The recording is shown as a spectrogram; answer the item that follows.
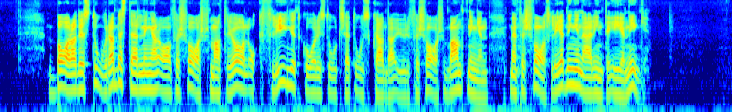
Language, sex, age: Swedish, male, 36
